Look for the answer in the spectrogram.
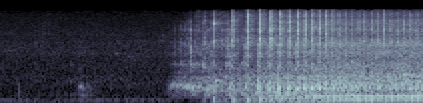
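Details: Toro Recycler self-propel push mower, Tecumseh engine after replacing the whole carburetor and rear wheels: quiet at first, then the single-cylinder engine catches and settles into a steady, even run with no misfire or surging; healthy.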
